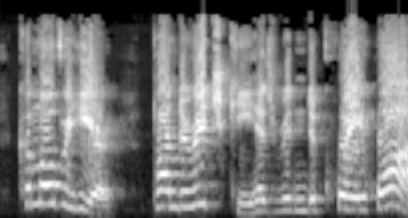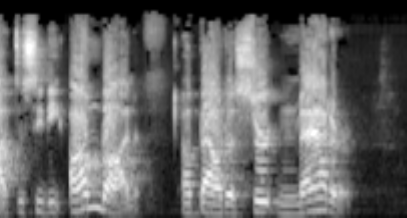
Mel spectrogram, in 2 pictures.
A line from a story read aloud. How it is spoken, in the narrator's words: shouted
